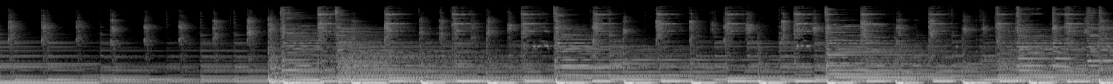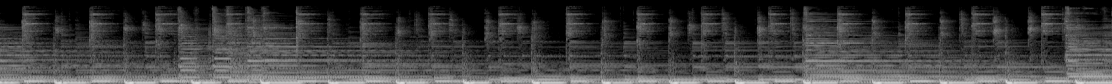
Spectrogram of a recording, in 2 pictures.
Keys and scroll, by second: 0.0 space, 2.2 ctrl+g, 4.1-6.5 typing, 6.2 Return, 6.8 Escape, 14.4 space, 14.7 Escape, 17.4-18.3 typing, 19.6 ctrl+g, 21.1 m.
